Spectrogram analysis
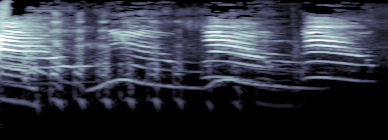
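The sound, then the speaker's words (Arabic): A cat meows several times in a row, drawn-out wavering calls that rise and fall in pitch, fairly loud with short gaps between them and no talking. “أجل أحبتي، مضى الثعلب يحمل القطة فقابل الأسد في الغابة.”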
